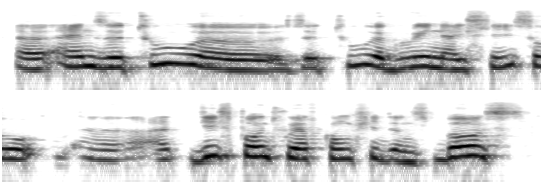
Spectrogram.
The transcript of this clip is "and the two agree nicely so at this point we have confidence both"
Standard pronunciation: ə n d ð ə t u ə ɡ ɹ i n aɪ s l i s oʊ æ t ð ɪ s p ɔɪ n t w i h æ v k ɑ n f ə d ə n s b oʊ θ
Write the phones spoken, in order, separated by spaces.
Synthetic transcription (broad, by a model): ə n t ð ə t u ə ɡ ɹ i n aɪ s l i s oʊ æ t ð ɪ s p ɔɪ n t w i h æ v k ɑ n f ə d ə n s b oʊ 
